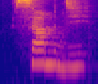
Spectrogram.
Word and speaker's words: samedi: Muret hormis soufflé emmitouflé deuxième règle la lettre E n'est pas prononcée car il y a une seule consonne prononcée devant c'est la même chose dans le mot samedi samedi ou encore tranquillement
